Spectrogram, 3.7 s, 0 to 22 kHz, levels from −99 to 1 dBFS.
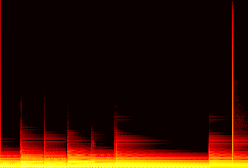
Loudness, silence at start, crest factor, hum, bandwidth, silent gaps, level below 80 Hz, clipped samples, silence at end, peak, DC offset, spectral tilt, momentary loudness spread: -18 LUFS; 0 s; 14 dB; none; 11 kHz; none; -60 dBFS; under 0.1%; 0 s; -4 dBFS; under 0.1%; -9 dB/octave; 5 LU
